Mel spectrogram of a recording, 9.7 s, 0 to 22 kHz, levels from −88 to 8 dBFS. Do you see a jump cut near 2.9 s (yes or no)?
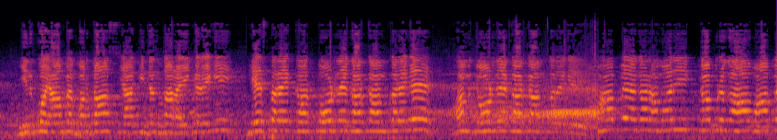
yes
